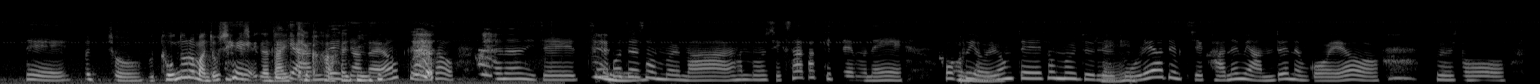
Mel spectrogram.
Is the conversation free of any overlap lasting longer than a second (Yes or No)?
No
